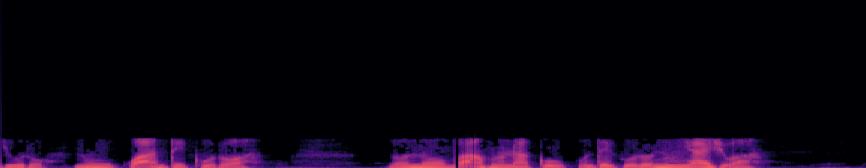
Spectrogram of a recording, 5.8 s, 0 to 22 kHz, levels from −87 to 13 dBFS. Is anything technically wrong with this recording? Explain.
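Yes. From 3.03 to 3.06 s the speech drops out for 30 ms. This is packet loss filled with silence. A packet went missing, and the receiver played nothing in its place. The gap's length fits one lost packet. Its edges are hard. The narrow G.711 telephone band stays audible throughout.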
